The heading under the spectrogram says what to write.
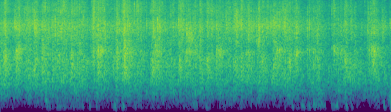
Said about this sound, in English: So let's give a big round of applause to our guest. Thank you. Thank you.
